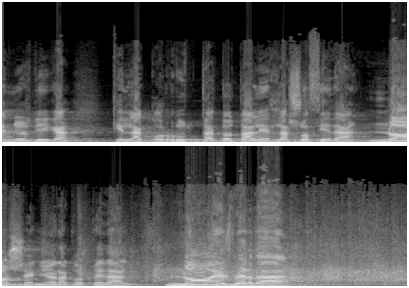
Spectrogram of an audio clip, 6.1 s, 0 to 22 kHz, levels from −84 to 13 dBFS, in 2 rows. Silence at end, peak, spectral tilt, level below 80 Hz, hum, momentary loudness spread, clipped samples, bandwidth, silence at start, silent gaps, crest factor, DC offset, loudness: 0 s; 0 dBFS; -4 dB/octave; -38 dBFS; none; 11 LU; 0.8%; 20 kHz; 0 s; none; 10 dB; under 0.1%; -9 LUFS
